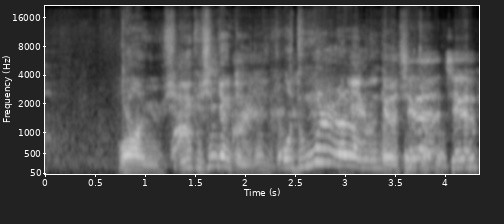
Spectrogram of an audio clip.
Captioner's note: sobbing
